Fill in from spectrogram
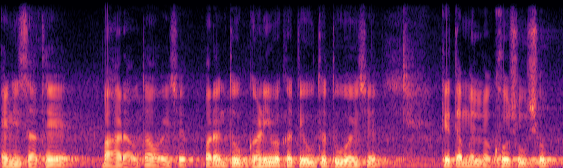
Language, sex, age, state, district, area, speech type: Gujarati, male, 30-45, Gujarat, Surat, urban, spontaneous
